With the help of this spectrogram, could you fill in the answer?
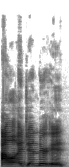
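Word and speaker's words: aliagender: I think this is pronounced ally gender, but it's someone who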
